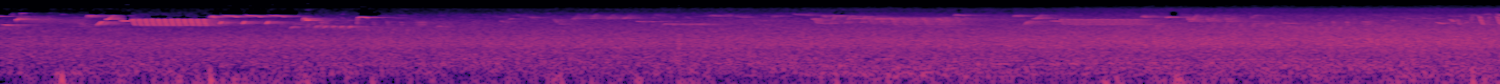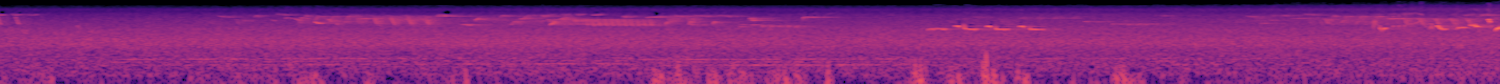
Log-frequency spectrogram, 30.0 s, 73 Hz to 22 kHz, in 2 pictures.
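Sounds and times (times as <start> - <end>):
wind through trees: 0.0 - 30.0
small birds singing: 17.1 - 30.0.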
